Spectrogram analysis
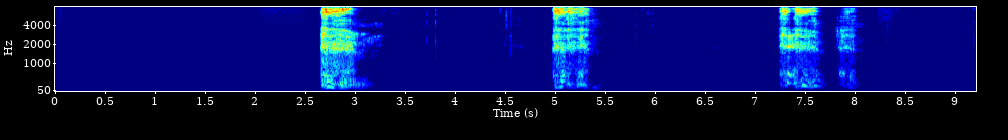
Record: {"cough_length": "9.2 s", "cough_amplitude": 30770, "cough_signal_mean_std_ratio": 0.28, "survey_phase": "alpha (2021-03-01 to 2021-08-12)", "age": "65+", "gender": "Male", "wearing_mask": "No", "symptom_none": true, "smoker_status": "Never smoked", "respiratory_condition_asthma": false, "respiratory_condition_other": true, "recruitment_source": "Test and Trace", "submission_delay": "2 days", "covid_test_result": "Positive", "covid_test_method": "RT-qPCR", "covid_ct_value": 34.1, "covid_ct_gene": "ORF1ab gene"}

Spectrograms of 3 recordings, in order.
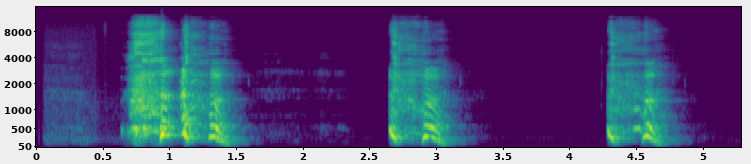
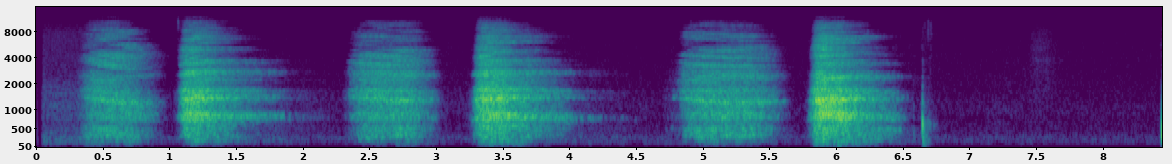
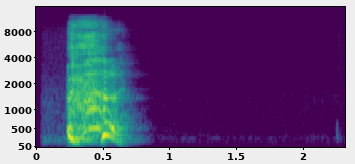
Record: {"three_cough_length": "5.3 s", "three_cough_amplitude": 28038, "three_cough_signal_mean_std_ratio": 0.37, "exhalation_length": "8.5 s", "exhalation_amplitude": 12538, "exhalation_signal_mean_std_ratio": 0.45, "cough_length": "2.3 s", "cough_amplitude": 26775, "cough_signal_mean_std_ratio": 0.32, "survey_phase": "beta (2021-08-13 to 2022-03-07)", "age": "65+", "gender": "Male", "wearing_mask": "No", "symptom_none": true, "smoker_status": "Never smoked", "respiratory_condition_asthma": false, "respiratory_condition_other": false, "recruitment_source": "REACT", "submission_delay": "1 day", "covid_test_result": "Negative", "covid_test_method": "RT-qPCR", "influenza_a_test_result": "Negative", "influenza_b_test_result": "Negative"}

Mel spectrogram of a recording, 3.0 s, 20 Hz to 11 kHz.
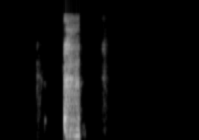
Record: {"cough_length": "3.0 s", "cough_amplitude": 29609, "cough_signal_mean_std_ratio": 0.2, "survey_phase": "beta (2021-08-13 to 2022-03-07)", "age": "18-44", "gender": "Male", "wearing_mask": "No", "symptom_none": true, "smoker_status": "Current smoker (1 to 10 cigarettes per day)", "respiratory_condition_asthma": false, "respiratory_condition_other": false, "recruitment_source": "REACT", "submission_delay": "1 day", "covid_test_result": "Negative", "covid_test_method": "RT-qPCR", "influenza_a_test_result": "Unknown/Void", "influenza_b_test_result": "Unknown/Void"}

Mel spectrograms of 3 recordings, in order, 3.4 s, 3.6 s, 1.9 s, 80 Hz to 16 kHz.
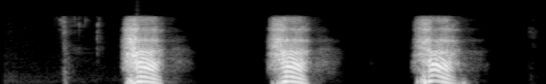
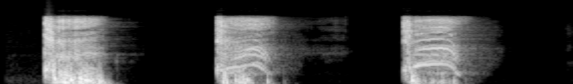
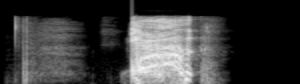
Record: {"exhalation_length": "3.4 s", "exhalation_amplitude": 32768, "exhalation_signal_mean_std_ratio": 0.34, "three_cough_length": "3.6 s", "three_cough_amplitude": 32768, "three_cough_signal_mean_std_ratio": 0.43, "cough_length": "1.9 s", "cough_amplitude": 32766, "cough_signal_mean_std_ratio": 0.39, "survey_phase": "beta (2021-08-13 to 2022-03-07)", "age": "45-64", "gender": "Female", "wearing_mask": "No", "symptom_new_continuous_cough": true, "symptom_onset": "9 days", "smoker_status": "Ex-smoker", "respiratory_condition_asthma": false, "respiratory_condition_other": false, "recruitment_source": "REACT", "submission_delay": "2 days", "covid_test_result": "Positive", "covid_test_method": "RT-qPCR", "covid_ct_value": 24.0, "covid_ct_gene": "E gene", "influenza_a_test_result": "Negative", "influenza_b_test_result": "Negative"}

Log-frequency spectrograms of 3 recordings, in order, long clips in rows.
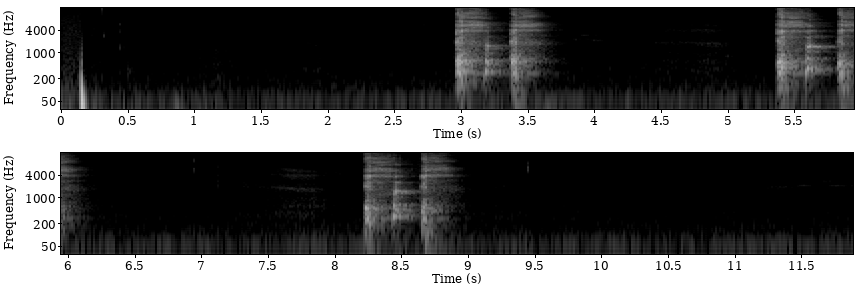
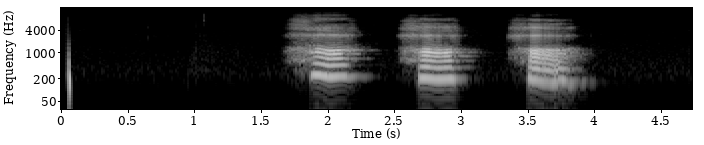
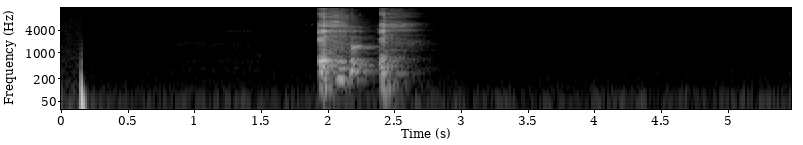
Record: {"three_cough_length": "11.9 s", "three_cough_amplitude": 2303, "three_cough_signal_mean_std_ratio": 0.25, "exhalation_length": "4.7 s", "exhalation_amplitude": 6191, "exhalation_signal_mean_std_ratio": 0.37, "cough_length": "5.5 s", "cough_amplitude": 4805, "cough_signal_mean_std_ratio": 0.22, "survey_phase": "alpha (2021-03-01 to 2021-08-12)", "age": "45-64", "gender": "Female", "wearing_mask": "No", "symptom_none": true, "smoker_status": "Never smoked", "respiratory_condition_asthma": false, "respiratory_condition_other": false, "recruitment_source": "REACT", "submission_delay": "1 day", "covid_test_result": "Negative", "covid_test_method": "RT-qPCR"}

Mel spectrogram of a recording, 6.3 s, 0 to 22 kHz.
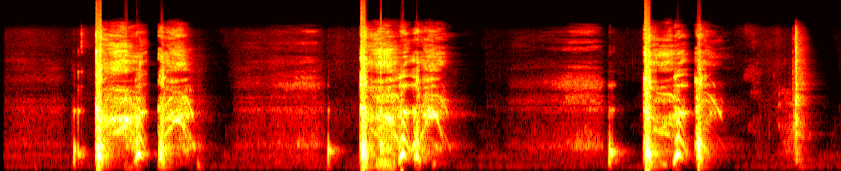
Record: {"three_cough_length": "6.3 s", "three_cough_amplitude": 32768, "three_cough_signal_mean_std_ratio": 0.36, "survey_phase": "beta (2021-08-13 to 2022-03-07)", "age": "18-44", "gender": "Female", "wearing_mask": "No", "symptom_cough_any": true, "symptom_runny_or_blocked_nose": true, "symptom_sore_throat": true, "symptom_onset": "12 days", "smoker_status": "Never smoked", "respiratory_condition_asthma": false, "respiratory_condition_other": false, "recruitment_source": "REACT", "submission_delay": "1 day", "covid_test_result": "Negative", "covid_test_method": "RT-qPCR", "influenza_a_test_result": "Unknown/Void", "influenza_b_test_result": "Unknown/Void"}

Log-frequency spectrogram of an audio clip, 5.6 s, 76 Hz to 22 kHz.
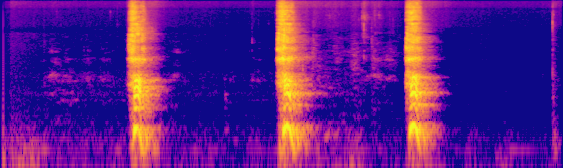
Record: {"exhalation_length": "5.6 s", "exhalation_amplitude": 32767, "exhalation_signal_mean_std_ratio": 0.24, "survey_phase": "beta (2021-08-13 to 2022-03-07)", "age": "45-64", "gender": "Female", "wearing_mask": "No", "symptom_none": true, "smoker_status": "Never smoked", "respiratory_condition_asthma": false, "respiratory_condition_other": false, "recruitment_source": "REACT", "submission_delay": "2 days", "covid_test_result": "Negative", "covid_test_method": "RT-qPCR", "influenza_a_test_result": "Negative", "influenza_b_test_result": "Negative"}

